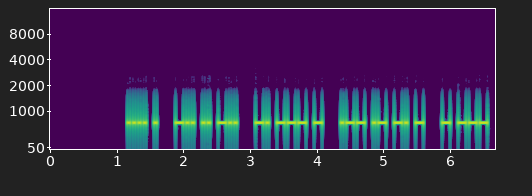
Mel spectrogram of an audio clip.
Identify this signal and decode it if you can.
Morse code, heard as a keyed tone, about 28 wpm, 700 Hz. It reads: HE DID NOT WANT TO
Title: Sentences from Top 1200 Words 30wpm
